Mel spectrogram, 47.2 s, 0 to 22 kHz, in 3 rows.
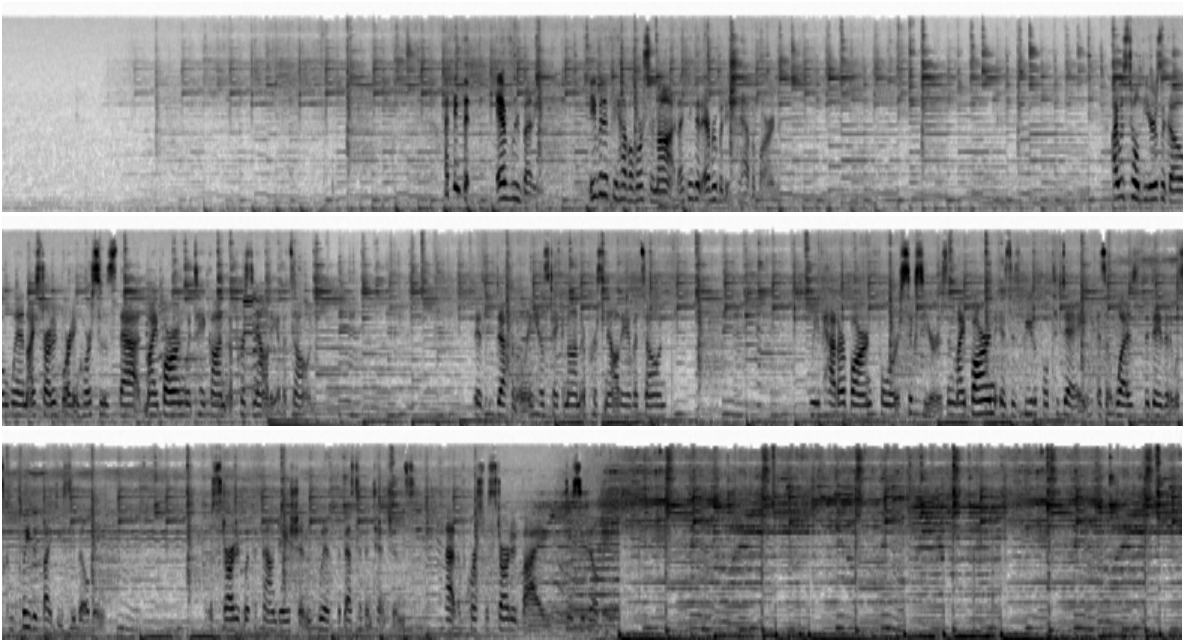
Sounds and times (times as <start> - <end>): Music: 1.4 - 47.2
Speech: 5.9 - 7.2, 7.8 - 10.4, 14.8 - 20.0, 22.0 - 24.6, 26.5 - 32.9, 34.2 - 39.7.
